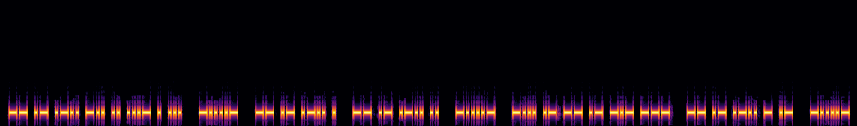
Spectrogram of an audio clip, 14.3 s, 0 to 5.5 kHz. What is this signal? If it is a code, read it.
Morse code, heard as a keyed tone, about 28 wpm, 600 Hz. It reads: MALDIVES - MALE MALI - BAMAKO MALTA -
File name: CW / Practice / NationalCapitals28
